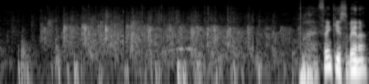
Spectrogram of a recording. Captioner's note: applause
